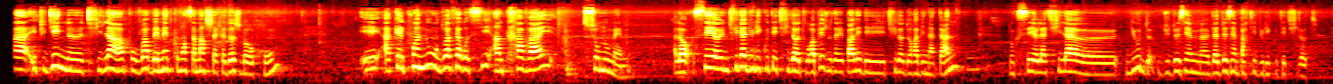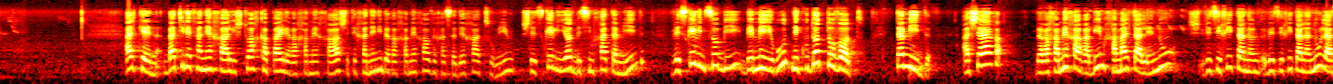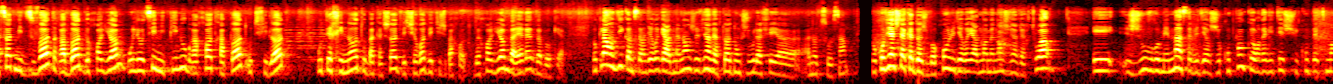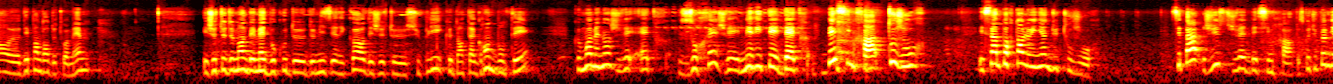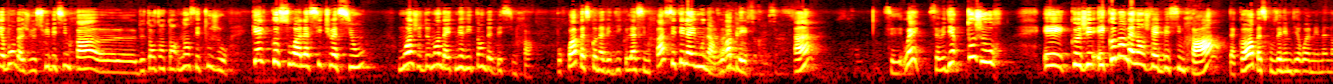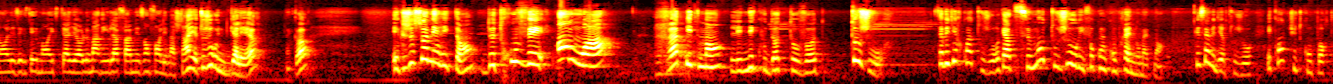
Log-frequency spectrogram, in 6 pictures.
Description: Cours audio
Enregistré à Raanana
